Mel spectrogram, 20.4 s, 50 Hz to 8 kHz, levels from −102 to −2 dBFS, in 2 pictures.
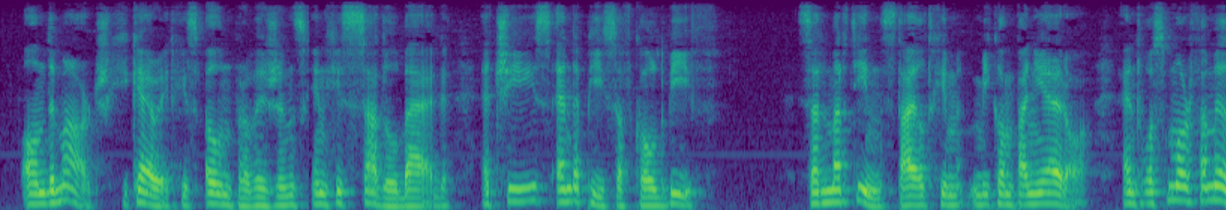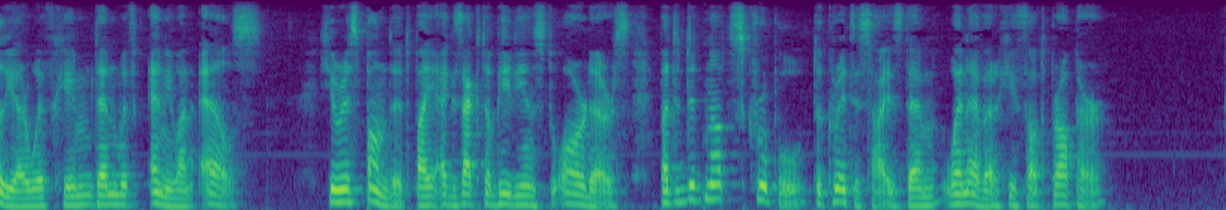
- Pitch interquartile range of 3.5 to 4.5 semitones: No, average, 4.9 semitones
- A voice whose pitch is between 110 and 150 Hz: Yes, medium, 140 Hz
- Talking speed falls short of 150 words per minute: No, average, 160 wpm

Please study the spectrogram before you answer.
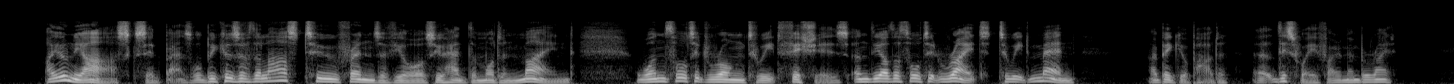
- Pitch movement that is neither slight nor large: No, wide, 7.6 semitones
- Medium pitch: No, low, 105 Hz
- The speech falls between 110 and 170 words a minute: No, average, 180 wpm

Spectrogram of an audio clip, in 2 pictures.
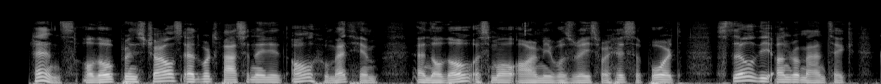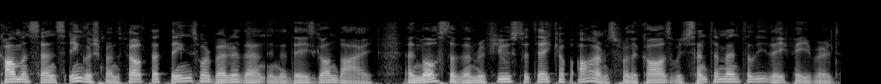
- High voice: No, low, 105 Hz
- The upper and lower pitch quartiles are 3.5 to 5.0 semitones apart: Yes, average, 4.7 semitones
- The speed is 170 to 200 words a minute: Yes, average, 180 wpm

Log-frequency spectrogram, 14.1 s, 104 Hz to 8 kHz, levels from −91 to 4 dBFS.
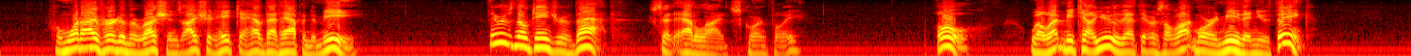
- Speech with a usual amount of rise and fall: No, wide, 6.2 semitones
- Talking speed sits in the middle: Yes, average, 175 wpm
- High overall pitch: No, medium, 150 Hz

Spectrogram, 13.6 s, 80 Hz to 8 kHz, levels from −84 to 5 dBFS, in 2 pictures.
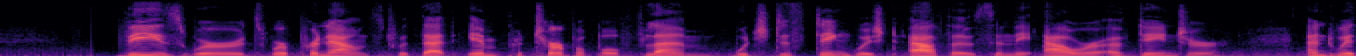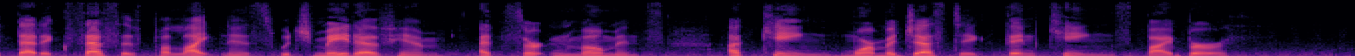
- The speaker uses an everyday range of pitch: Yes, average, 5.0 semitones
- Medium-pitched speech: Yes, medium, 170 Hz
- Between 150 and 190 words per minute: Yes, average, 160 wpm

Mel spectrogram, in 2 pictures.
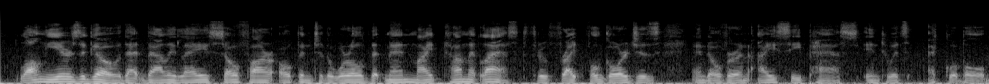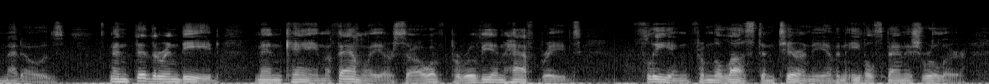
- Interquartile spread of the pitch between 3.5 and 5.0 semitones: No, narrow, 2.5 semitones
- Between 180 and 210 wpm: No, average, 165 wpm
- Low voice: Yes, very low, 95 Hz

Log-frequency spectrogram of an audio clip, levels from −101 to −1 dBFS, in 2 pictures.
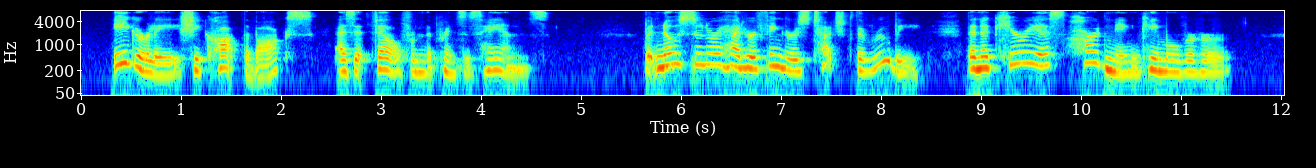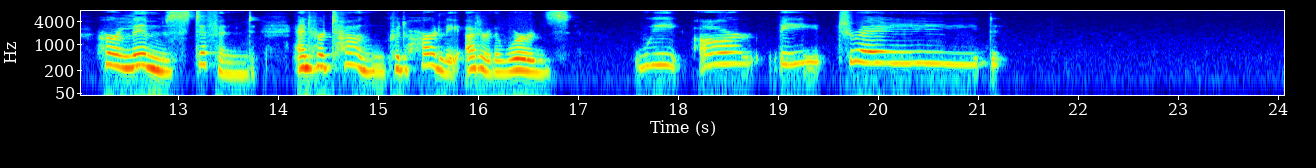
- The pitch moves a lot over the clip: Yes, wide, 7.0 semitones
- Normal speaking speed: No, slow, 105 wpm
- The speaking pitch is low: No, high, 245 Hz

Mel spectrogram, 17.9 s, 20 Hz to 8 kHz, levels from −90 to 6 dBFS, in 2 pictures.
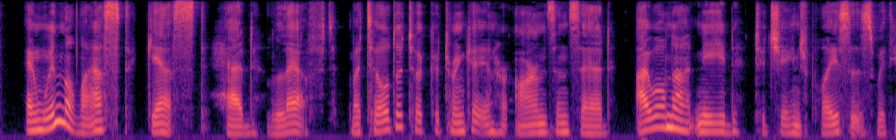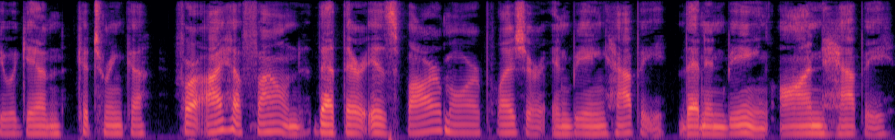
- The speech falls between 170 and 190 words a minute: No, average, 145 wpm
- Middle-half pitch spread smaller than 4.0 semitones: Yes, average, 3.4 semitones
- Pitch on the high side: No, low, 125 Hz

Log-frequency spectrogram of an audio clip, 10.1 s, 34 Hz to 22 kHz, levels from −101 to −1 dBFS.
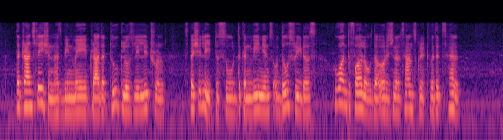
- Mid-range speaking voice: No, low, 130 Hz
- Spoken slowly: No, average, 160 wpm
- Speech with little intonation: No, average, 3.7 semitones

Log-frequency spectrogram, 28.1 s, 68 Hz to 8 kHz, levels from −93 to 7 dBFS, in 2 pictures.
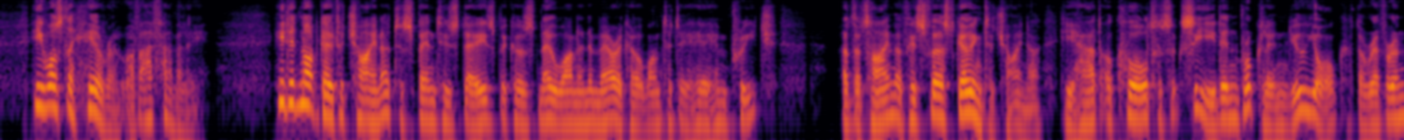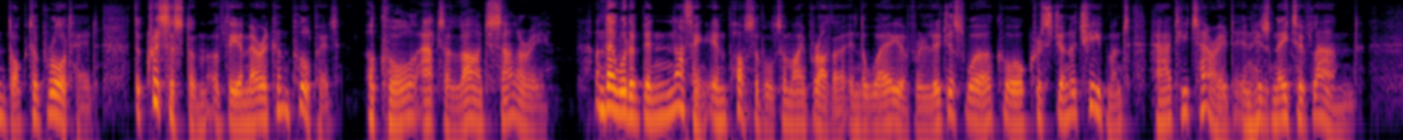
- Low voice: Yes, low, 130 Hz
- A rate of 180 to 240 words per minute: Yes, average, 185 wpm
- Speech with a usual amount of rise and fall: Yes, average, 4.5 semitones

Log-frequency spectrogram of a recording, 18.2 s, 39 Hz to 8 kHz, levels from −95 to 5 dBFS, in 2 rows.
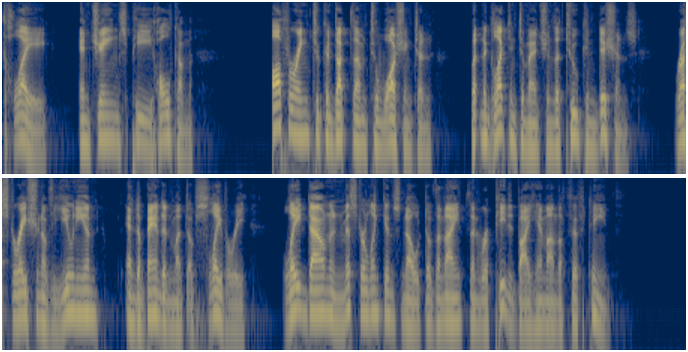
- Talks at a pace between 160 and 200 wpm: No, average, 140 wpm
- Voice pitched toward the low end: Yes, low, 105 Hz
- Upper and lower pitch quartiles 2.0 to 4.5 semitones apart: No, wide, 5.5 semitones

